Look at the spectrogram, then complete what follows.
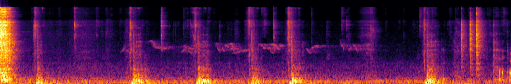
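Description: A fire-starter flint rod scraped hard with its striker to throw sparks: a string of short, sharp scrapes at uneven intervals, the loudest at the very start.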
